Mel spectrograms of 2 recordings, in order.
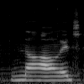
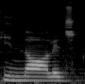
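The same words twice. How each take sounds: First: The initial K sound is silent. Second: The initial K sound is pronounced. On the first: The speaker calls it right. "a gente fala" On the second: The speaker calls it wrong. "A gente não fala"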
